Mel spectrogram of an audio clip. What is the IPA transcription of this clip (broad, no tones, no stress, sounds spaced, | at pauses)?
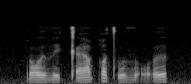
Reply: ɾ ɔ ə̯ ð e kʼ æ qʷ ə tʼ o ð ɔ̰ ə̯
